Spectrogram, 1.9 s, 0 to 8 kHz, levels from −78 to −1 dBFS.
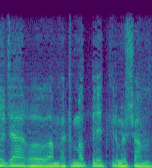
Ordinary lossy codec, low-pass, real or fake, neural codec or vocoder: none; 7.2 kHz; fake; codec, 24 kHz, 0.9 kbps, WavTokenizer, medium speech release version 1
